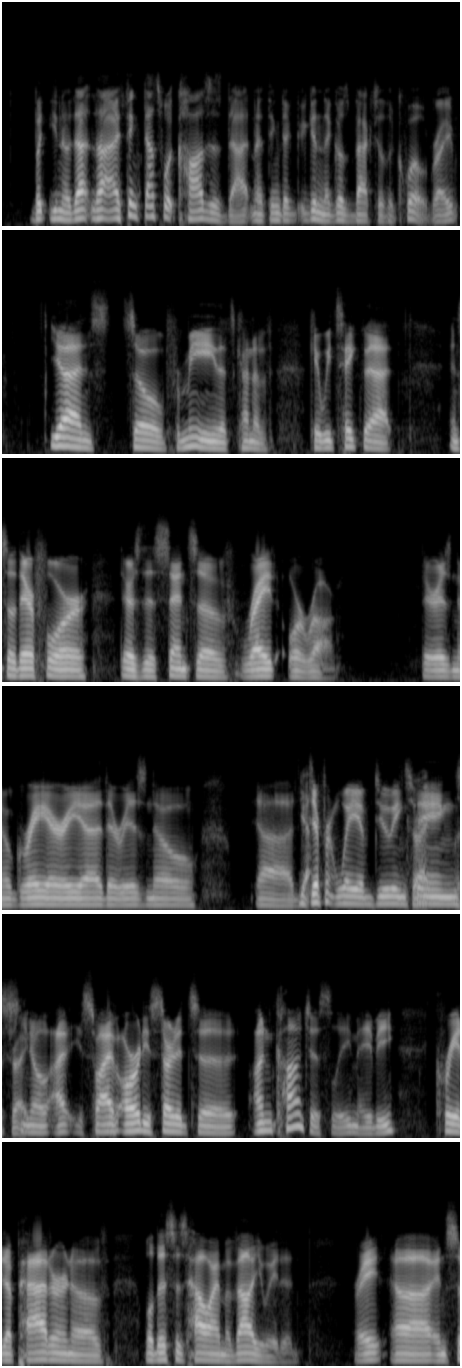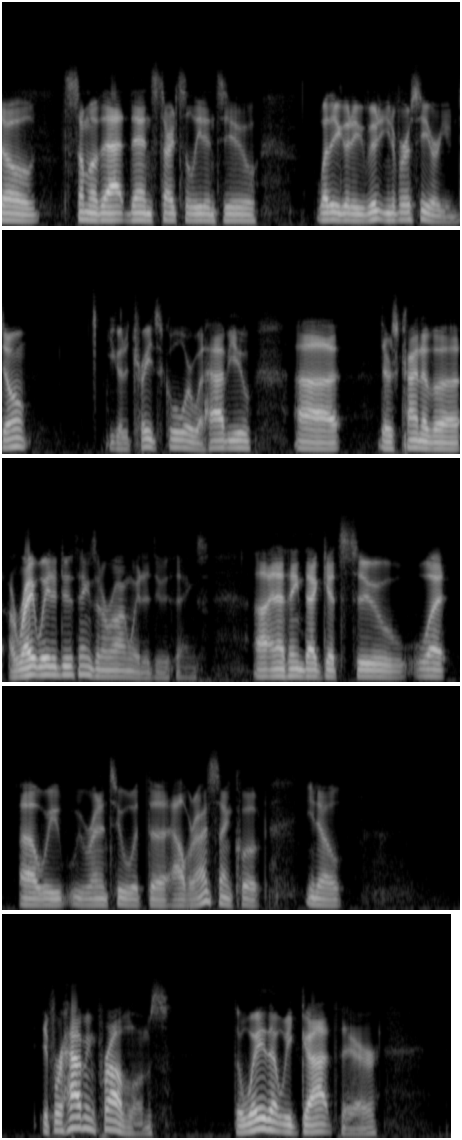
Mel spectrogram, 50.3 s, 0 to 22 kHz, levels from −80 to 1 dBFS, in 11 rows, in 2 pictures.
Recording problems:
muffled; slightly; fading above 4 kHz

